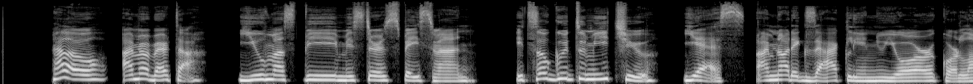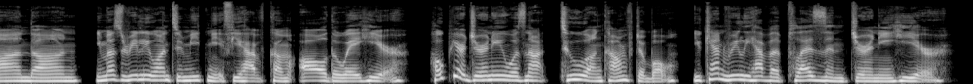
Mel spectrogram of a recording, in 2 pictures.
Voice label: Brazilian English Accent Character, Brazilian Portuguese Female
